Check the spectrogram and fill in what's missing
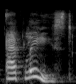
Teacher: A língua no céu da boca do T. É o mesmo lugar de onde sai o L, então eu não vou dizer at least, porque eu teria que quicar a língua no céu da boca, não faz sentido.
